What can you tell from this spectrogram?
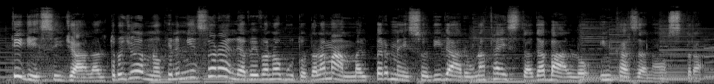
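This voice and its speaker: A woman narrating a children's storybook in an expressive, mock-earnest diary voice. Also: medium pitch. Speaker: audiobook narrator. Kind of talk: storybook reading in a boy's diary voice. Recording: guitar music behind voice.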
